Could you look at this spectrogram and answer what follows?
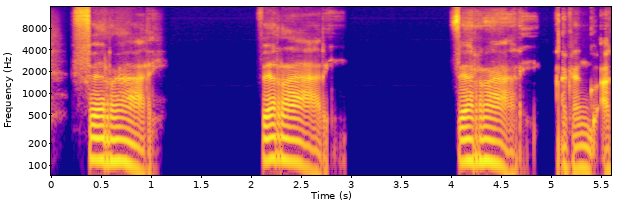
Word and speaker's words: Ferrari: This is what we call Ferrari. Ferrari SF90. Ferrari 2960TB. Ferrari super fast and so on. Ferrari. But that's not how Italians pronounce it. They say Ferrari.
